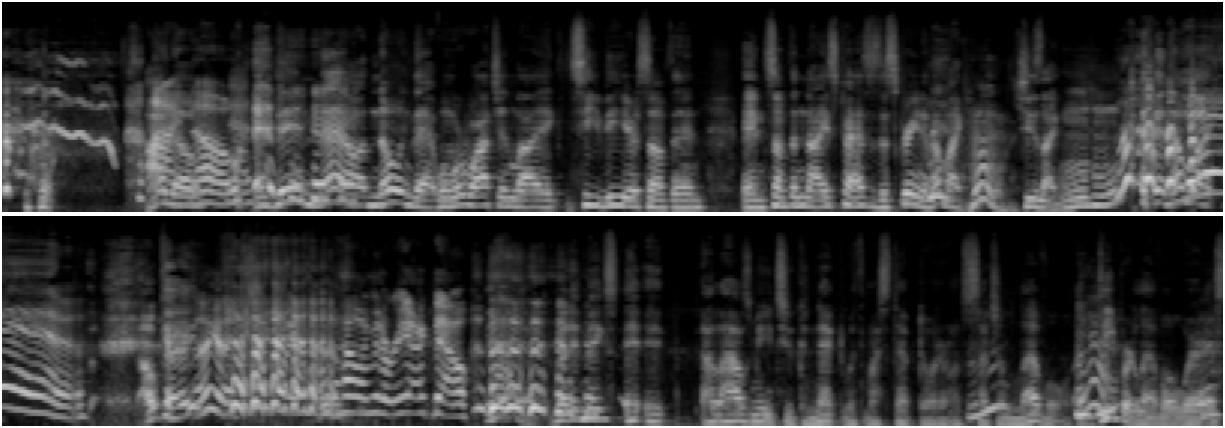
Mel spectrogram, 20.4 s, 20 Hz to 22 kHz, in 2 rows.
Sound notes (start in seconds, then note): 0.0 laughs; 9.2 laughs; 11.9 all laughing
